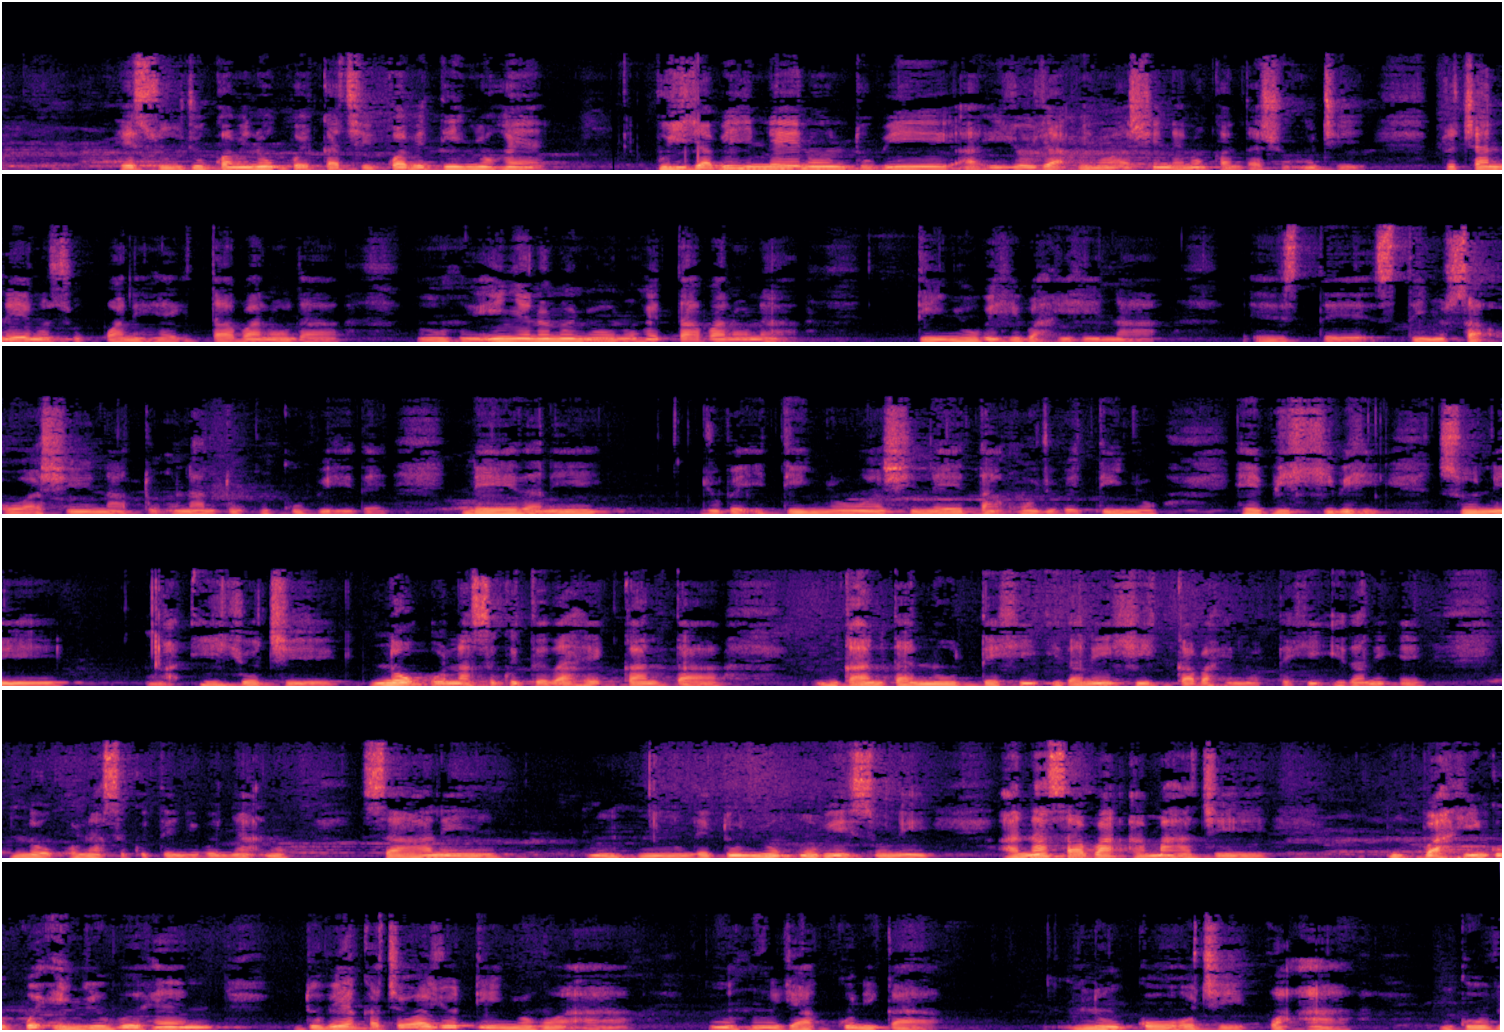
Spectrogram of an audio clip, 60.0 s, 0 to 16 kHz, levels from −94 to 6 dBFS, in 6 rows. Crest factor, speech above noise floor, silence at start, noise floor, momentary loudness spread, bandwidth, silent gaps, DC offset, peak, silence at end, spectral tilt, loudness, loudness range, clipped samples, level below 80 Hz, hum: 22 dB; 46 dB; 0.05 s; -67 dBFS; 13 LU; 11.5 kHz; none; under 0.1%; 0 dBFS; 0 s; -6 dB/octave; -21 LUFS; 6 LU; under 0.1%; -60 dBFS; none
